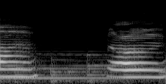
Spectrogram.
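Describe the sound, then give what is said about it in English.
A cat meows twice in close succession to be let out, each a drawn-out, tonal cry with a short quiet gap between them, the second call a bit louder and longer, with no talking. “We know when our cat wants to be let out.”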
